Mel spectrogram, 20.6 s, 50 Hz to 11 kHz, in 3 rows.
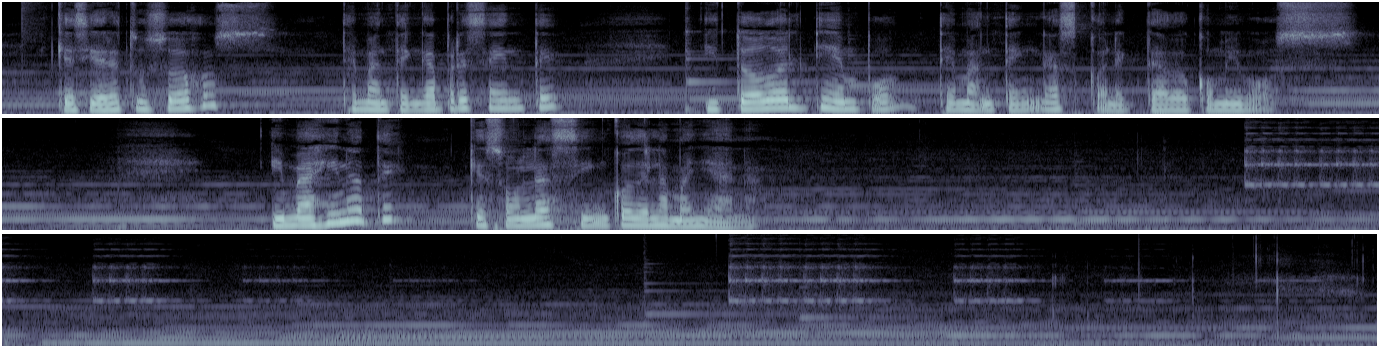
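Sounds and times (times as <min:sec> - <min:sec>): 
speech: 0:00.3 - 0:06.8, 0:08.2 - 0:10.8
alarm clock ringing in bright electronic bursts: 0:13.1 - 0:16.2, 0:17.4 - 0:19.8.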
